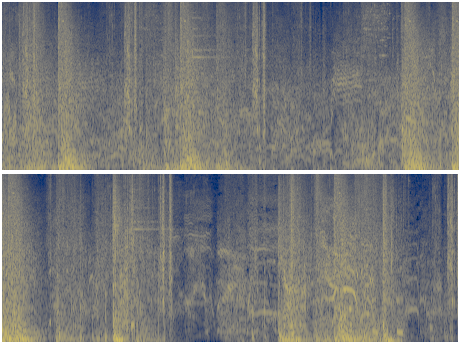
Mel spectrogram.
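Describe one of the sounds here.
A shotgun fires loud, booming shots in quick bursts.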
